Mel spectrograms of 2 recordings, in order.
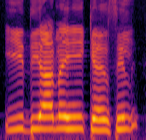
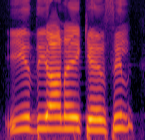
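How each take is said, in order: Both takes have the same delivery.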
